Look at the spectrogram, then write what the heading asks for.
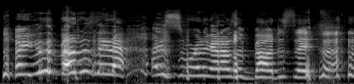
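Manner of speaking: loud laughing exclaim. Real, not acted. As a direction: laugh while insisting. Laughing agreement.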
